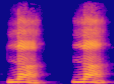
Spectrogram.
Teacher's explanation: Kemudian huruf lam. Kita punya tepi hujung lidah menyentuh pada gusi gigi atas.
